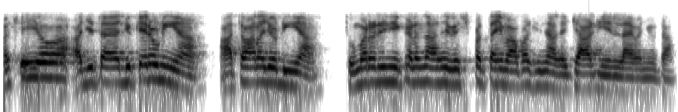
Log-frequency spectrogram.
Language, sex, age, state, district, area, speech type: Sindhi, male, 60+, Maharashtra, Mumbai Suburban, urban, conversation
